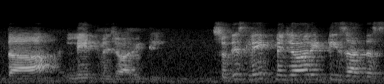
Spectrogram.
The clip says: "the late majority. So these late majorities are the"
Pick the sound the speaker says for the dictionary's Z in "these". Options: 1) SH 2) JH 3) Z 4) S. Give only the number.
4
